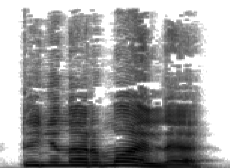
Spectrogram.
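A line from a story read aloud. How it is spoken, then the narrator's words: Shout. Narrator (Russian): прокричала Си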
